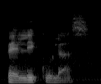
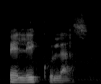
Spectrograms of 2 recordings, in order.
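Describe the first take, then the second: Both takes have the same delivery.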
